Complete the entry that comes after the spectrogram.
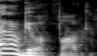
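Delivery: ordinary talk, nothing marked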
